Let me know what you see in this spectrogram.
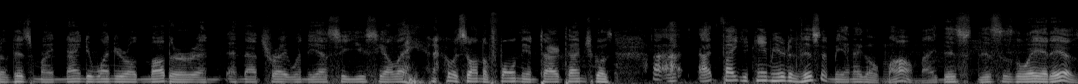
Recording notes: during the first day of the Mountain West Conference Media Day at Mandalay Bay in Las Vegas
